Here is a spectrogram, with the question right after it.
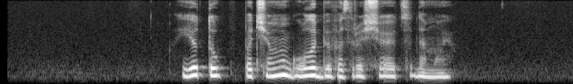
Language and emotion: Russian, neutral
